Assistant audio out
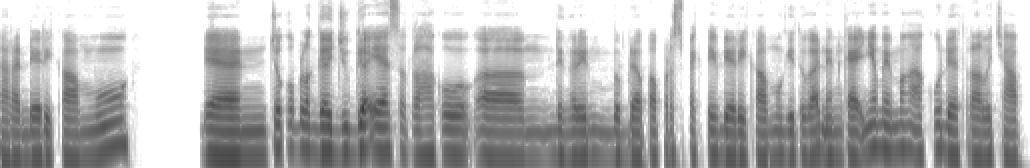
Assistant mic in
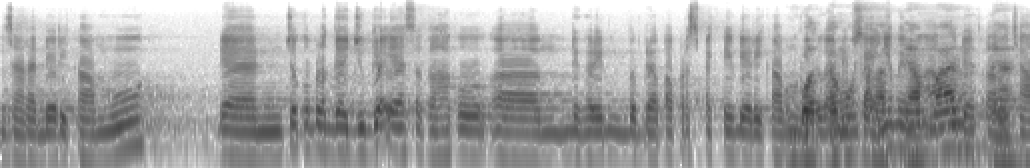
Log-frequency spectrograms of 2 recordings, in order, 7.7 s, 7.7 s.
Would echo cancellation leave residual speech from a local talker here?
Yes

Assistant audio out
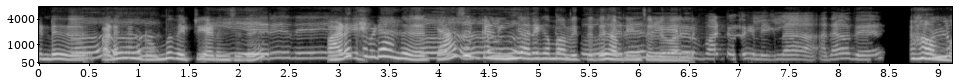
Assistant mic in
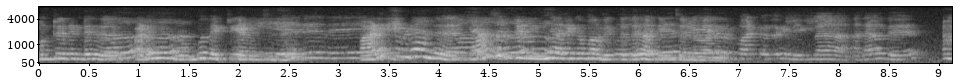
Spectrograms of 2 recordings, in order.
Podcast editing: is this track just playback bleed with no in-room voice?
Yes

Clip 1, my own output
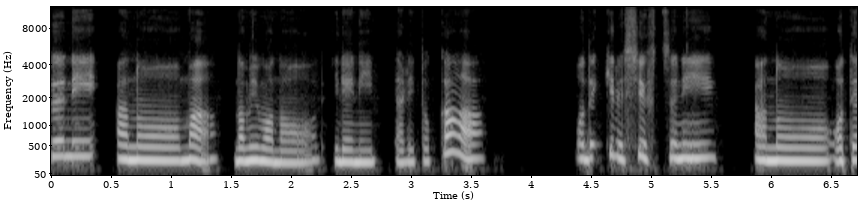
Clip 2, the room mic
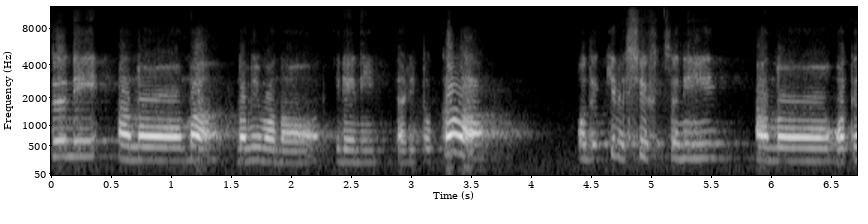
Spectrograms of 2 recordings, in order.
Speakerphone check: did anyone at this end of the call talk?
No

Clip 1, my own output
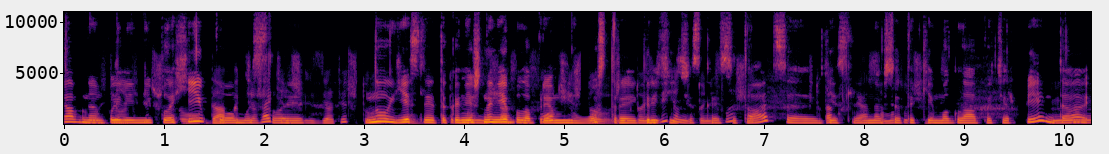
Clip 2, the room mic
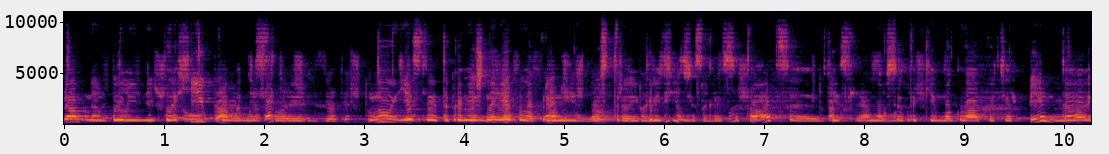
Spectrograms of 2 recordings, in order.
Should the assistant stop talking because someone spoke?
No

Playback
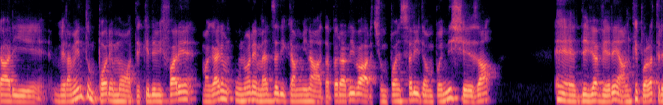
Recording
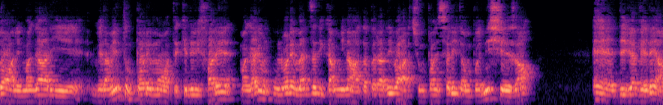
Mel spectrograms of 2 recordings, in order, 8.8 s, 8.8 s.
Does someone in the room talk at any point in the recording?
No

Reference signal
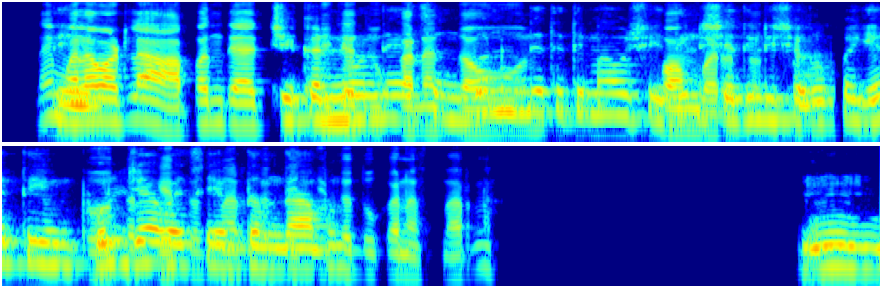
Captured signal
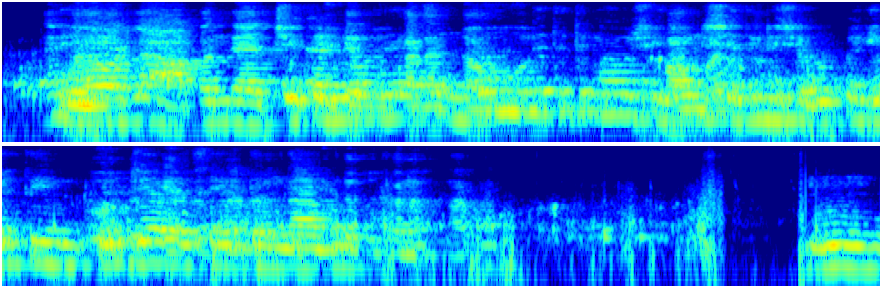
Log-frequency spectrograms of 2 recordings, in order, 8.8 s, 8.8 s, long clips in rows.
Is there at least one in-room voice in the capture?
No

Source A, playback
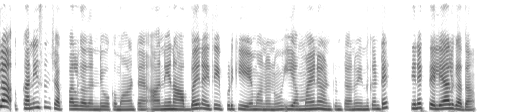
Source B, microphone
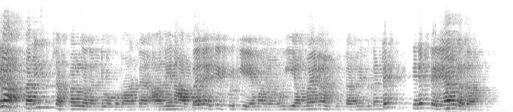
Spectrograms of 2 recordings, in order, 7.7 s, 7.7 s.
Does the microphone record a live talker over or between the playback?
No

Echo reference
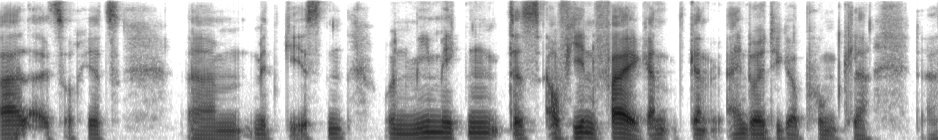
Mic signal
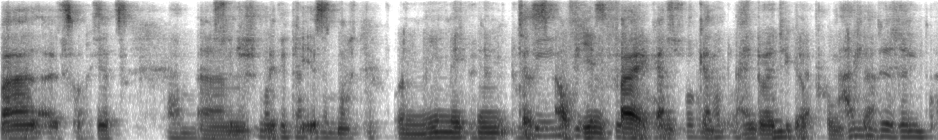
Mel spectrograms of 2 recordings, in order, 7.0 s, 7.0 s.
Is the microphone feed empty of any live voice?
No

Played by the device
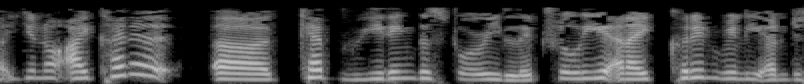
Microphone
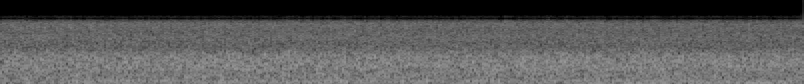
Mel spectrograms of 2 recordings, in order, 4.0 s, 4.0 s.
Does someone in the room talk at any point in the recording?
No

